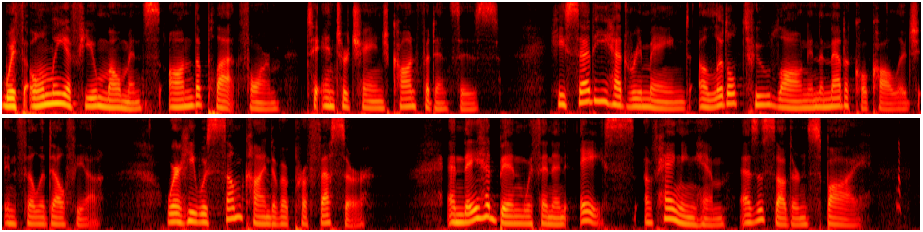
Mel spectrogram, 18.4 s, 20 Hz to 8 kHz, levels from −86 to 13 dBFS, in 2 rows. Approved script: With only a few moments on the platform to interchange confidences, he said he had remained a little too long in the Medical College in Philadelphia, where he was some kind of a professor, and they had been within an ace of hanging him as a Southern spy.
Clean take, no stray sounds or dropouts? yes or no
no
